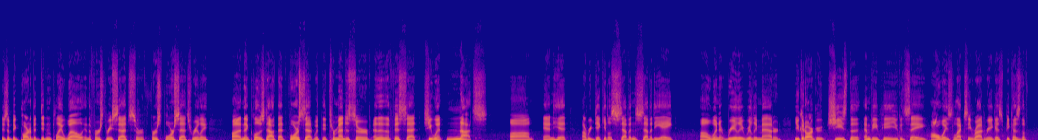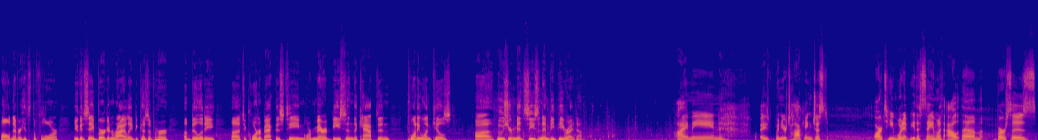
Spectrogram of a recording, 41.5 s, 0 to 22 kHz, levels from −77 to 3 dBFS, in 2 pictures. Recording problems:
traffic noise; faint; throughout; 25 dB below the speech

